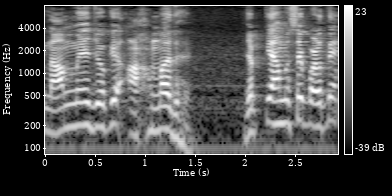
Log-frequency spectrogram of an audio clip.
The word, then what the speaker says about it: احمد: یعنی صحیح تلفظ ہے، الف پر زبر ہے، ہا جو ہے وہ ساکن ہے، میم کے اوپر زبر ہے، اور دال جو ہے وہ ساکن، احمد۔ تو بعض اوقات اس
